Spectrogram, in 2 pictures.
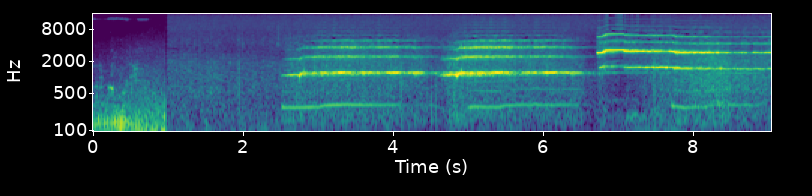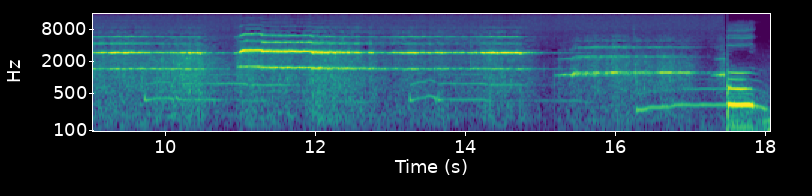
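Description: A flute passage from a film score mimics a passing train's whistle, with sustained bright tones rising and falling in repeated phrases, loud and clear with no talking over it.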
